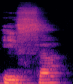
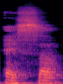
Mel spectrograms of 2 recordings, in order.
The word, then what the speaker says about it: -essa: A dire il vero, la pronuncia ufficiale di questo suffisso sarebbe essa con la e chiusa, ma dove vivo io si dice essa con la e aperta.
